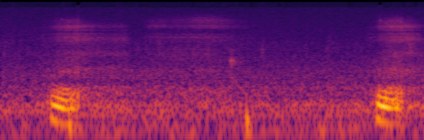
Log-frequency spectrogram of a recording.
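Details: Old dog named Mint, fifteen years old and blind, asleep with eyes half open, gives two short, rough, buzzy snores about three seconds apart, with quiet room stillness between them.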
